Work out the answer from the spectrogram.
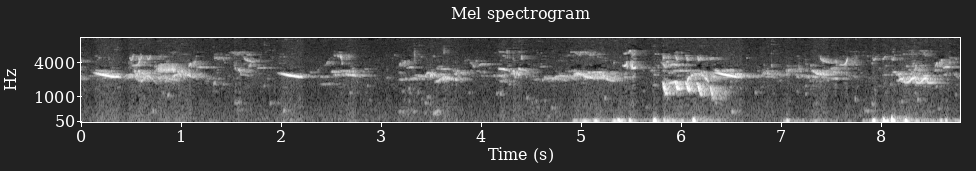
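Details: Birds singing at the riverside of the Río Bueno, Los Ríos Region, on a summer morning in 2020: repeated sharp whistles and busy twittering from several birds, with bursts of low rumbling noise in the second half.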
